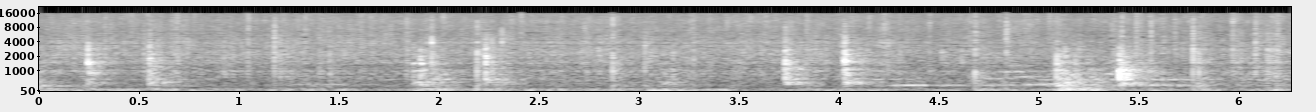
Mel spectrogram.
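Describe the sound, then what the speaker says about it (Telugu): Steady crackling sizzle of garlic frying in hot oil for a stir-fried ivy gourd dish, broken by occasional sharp clacks of a spoon stirring the pan. "గార్లిక్ మంచి స్మెల్ వస్తుందండి వేగుతుంది కాబట్టి."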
